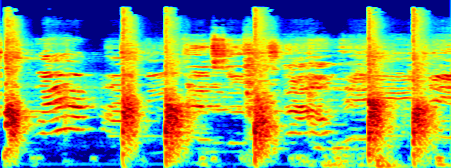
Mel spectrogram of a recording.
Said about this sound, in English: Now we got clapping today too?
